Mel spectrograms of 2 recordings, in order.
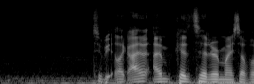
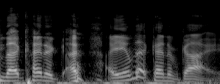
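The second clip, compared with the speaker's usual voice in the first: higher, louder, through a laugh; laughing confession; 7 semitones higher, 6 dB louder than usual. Real, not acted. Musician confesses crying to Miku in the car, laughing. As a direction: own up with an embarrassed laugh.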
